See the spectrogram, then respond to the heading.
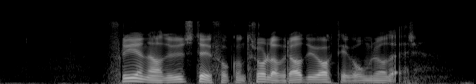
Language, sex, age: Norwegian, male, 38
